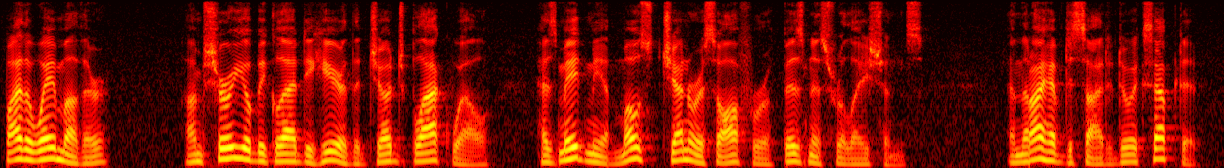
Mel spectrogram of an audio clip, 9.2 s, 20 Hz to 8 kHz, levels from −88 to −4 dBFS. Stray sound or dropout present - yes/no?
no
